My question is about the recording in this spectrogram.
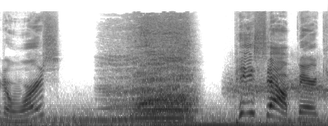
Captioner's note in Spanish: Gruñidos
